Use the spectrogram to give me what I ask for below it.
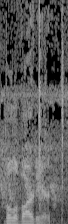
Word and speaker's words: Boulevardier: It's pronounced Boulevardier. That's how we say in America.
